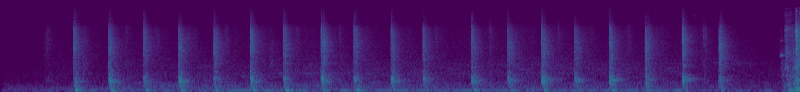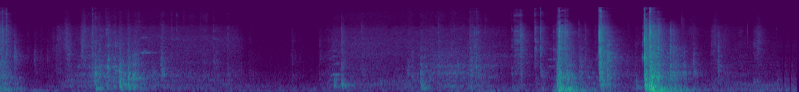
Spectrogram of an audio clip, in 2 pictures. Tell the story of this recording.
I placed the phone in a fixed position in the hallway. First, footsteps are clearly audible, and then the door is opened. Both target events occur in the same continuous domestic scene.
